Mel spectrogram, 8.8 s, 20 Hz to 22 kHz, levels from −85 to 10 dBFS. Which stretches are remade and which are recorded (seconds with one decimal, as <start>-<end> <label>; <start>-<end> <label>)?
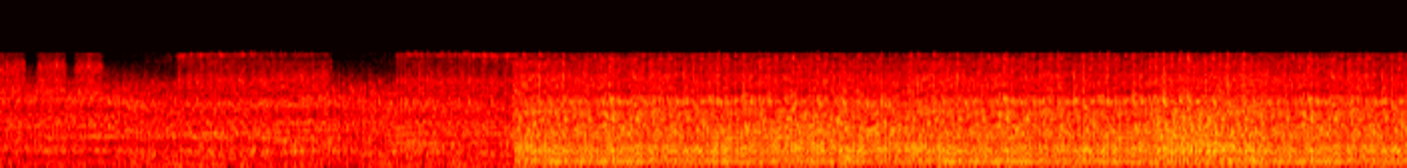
0.0-7.2 remade; 7.2-7.9 recorded; 7.9-8.8 remade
